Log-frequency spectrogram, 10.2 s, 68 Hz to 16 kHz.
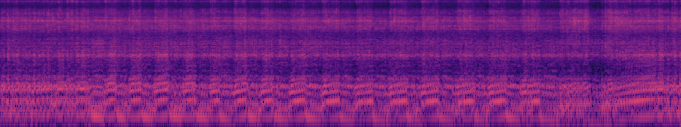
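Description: Daihatsu Taft Hiline 4x4 engine revving hard and unevenly, its pitch swinging up and down about twice a second, as the vehicle strains while stuck steeply tilted in deep mud.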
